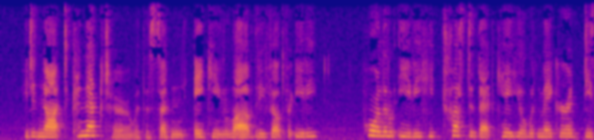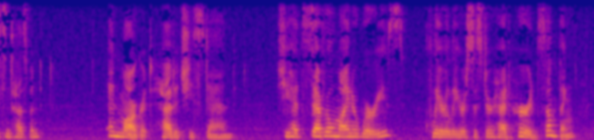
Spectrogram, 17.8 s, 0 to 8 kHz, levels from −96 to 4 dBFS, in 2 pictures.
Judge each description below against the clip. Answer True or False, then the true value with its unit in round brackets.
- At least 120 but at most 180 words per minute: True (150 wpm)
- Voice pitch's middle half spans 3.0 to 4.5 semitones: True (4.1 semitones)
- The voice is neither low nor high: False (200 Hz)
